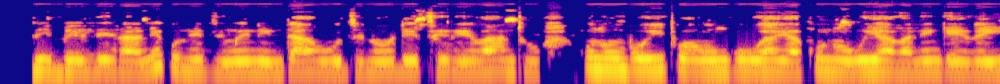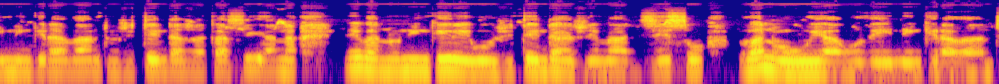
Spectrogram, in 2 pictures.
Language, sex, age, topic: Ndau, male, 36-49, health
